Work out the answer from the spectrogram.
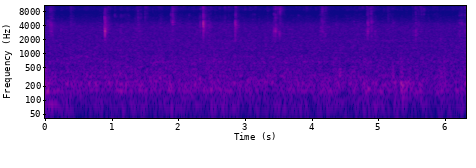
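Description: A child chewing Maggi instant noodles, soft wet chewing with scattered short sharp clicks, about one or two a second.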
